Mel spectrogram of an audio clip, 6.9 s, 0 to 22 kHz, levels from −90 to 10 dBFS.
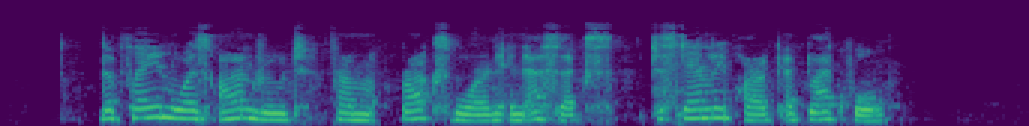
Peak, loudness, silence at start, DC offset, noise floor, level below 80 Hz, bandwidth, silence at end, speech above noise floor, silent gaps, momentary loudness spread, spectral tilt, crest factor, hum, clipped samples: -10 dBFS; -24 LUFS; 0.65 s; under 0.1%; -83 dBFS; -74 dBFS; 10 kHz; 0.95 s; 60 dB; none; 8 LU; -4.5 dB/octave; 14 dB; none; under 0.1%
